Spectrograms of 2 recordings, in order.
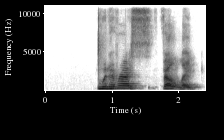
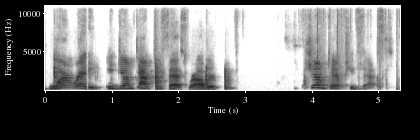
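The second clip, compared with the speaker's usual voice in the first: usual speaking voice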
